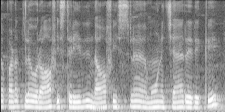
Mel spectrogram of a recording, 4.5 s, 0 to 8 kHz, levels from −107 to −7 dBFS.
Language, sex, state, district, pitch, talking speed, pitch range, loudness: Tamil, male, Tamil Nadu, Kanyakumari, 145 Hz, 120 wpm, 140-150 Hz, -13 LUFS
